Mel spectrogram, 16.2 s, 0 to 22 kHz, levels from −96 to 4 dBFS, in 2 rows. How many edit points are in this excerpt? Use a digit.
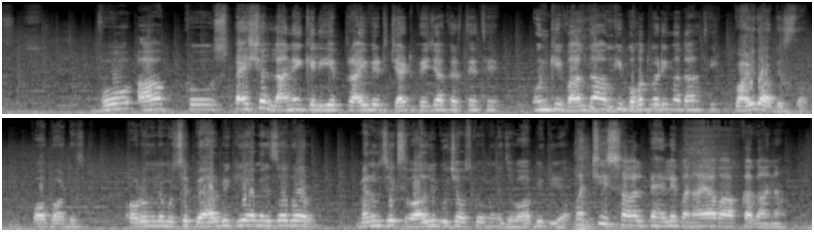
2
